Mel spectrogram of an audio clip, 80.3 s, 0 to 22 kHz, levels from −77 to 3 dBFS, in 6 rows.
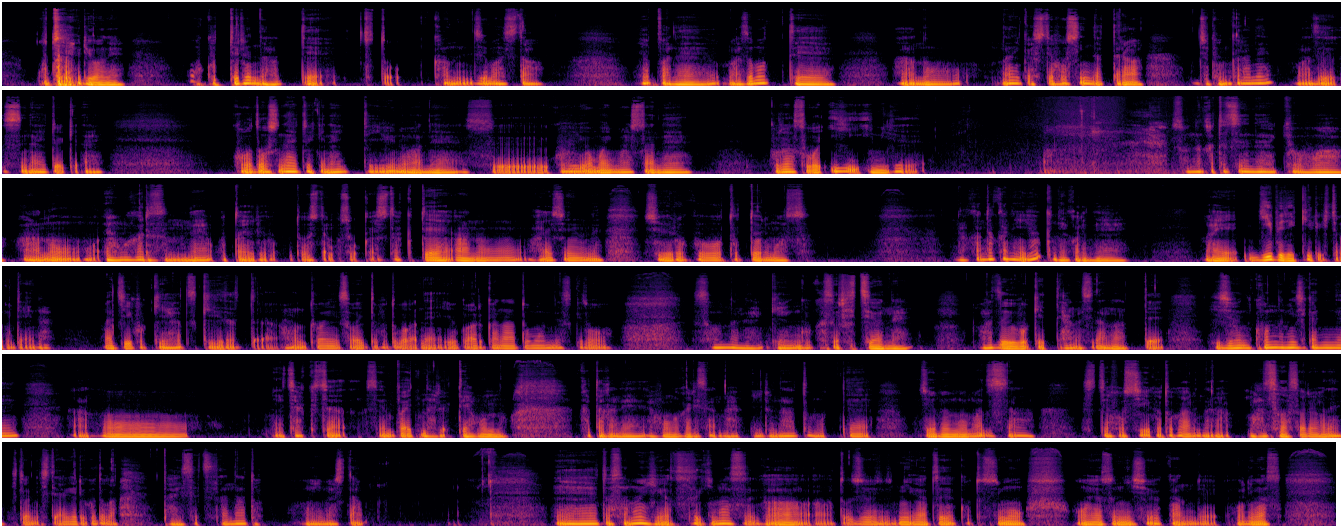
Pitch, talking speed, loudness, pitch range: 110 Hz, 260 characters per minute, -21 LUFS, 100-125 Hz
